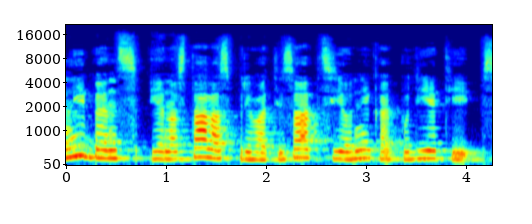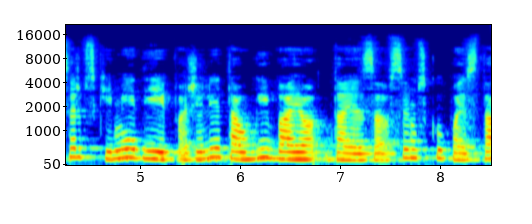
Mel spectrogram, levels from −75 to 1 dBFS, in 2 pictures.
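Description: Throughout the speech there is generation loss: a swirly, hollow smear with blurred consonant attacks and nothing above 17.8 kHz. A single WMA encode at around 96 kbit/s would sound cleaner. The extra damage likely comes from repeated decoding and re-encoding, roughly five passes, each adding quantisation noise.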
